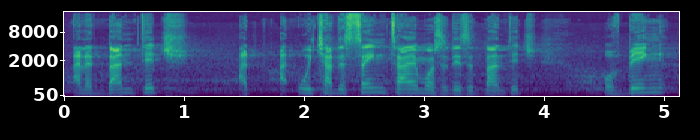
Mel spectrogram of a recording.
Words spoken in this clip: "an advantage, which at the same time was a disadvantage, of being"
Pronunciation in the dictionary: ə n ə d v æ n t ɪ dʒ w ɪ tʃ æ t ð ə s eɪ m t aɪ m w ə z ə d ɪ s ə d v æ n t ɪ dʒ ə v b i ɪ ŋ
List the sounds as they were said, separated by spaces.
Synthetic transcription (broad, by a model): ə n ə d v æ n t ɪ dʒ w ɪ tʃ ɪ t ð ə s eɪ m t aɪ m w ə z ə d ɪ s ə d v æ n t ɪ dʒ ə v b i ɪ ŋ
